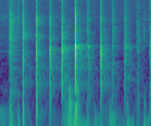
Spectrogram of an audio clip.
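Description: A dozen or so quick, slightly uneven hand claps, fairly loud, with an awkward, clumsy rhythm and a faint clicking edge to each hit, made by a person clapping while holding a pencil in one hand.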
